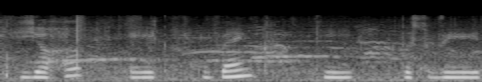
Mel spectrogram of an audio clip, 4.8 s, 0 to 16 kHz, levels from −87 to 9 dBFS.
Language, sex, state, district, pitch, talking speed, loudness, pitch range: Hindi, female, Himachal Pradesh, Shimla, 230 Hz, 60 wpm, -18 LUFS, 225-250 Hz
